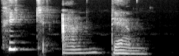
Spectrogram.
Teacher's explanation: Selanjutnya ada interdental or between teeth produced tongue tip on or near the inner surface of the upper teeth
